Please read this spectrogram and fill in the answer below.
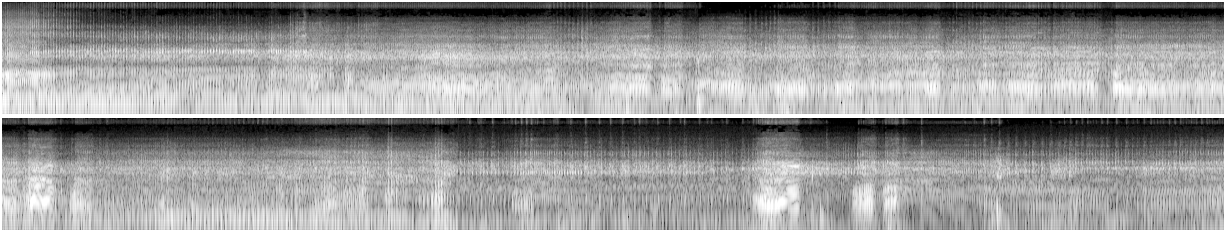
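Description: Beta enduro dirt bike engine heard from on board, working hard through a steep muddy climb for the first two-thirds, then running quieter at lower revs, with a few short louder bursts near the end.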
